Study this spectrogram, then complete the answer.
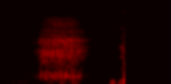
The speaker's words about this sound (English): forgive me, I sneezed and I'm not editing that out. I just don't want to sneeze in the microphone.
